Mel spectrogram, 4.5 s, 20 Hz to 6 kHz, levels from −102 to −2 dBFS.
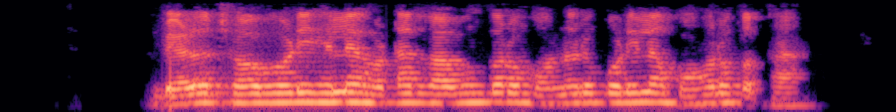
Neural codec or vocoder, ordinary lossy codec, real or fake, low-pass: none; Opus, 64 kbps; real; 5.4 kHz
